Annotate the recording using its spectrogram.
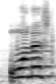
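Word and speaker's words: honest: फिर बात करते हैं एन ऑनेस्ट पर्सन।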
